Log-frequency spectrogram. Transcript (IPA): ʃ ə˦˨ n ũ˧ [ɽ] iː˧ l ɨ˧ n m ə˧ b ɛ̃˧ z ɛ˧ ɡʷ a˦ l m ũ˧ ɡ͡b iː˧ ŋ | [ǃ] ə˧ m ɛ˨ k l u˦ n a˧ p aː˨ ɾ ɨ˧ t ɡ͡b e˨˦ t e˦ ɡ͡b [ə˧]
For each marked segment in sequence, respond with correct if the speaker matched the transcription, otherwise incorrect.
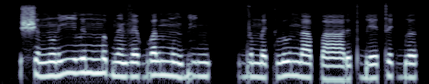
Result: incorrect: ɾ, incorrect: d, correct

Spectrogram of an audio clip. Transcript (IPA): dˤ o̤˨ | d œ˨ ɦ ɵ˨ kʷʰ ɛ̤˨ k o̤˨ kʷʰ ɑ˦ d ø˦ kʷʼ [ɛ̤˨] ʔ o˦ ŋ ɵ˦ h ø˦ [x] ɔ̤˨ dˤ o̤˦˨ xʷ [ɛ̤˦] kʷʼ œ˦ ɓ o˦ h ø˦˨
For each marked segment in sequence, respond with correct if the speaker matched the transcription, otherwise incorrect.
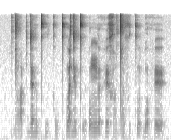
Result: correct, correct, correct

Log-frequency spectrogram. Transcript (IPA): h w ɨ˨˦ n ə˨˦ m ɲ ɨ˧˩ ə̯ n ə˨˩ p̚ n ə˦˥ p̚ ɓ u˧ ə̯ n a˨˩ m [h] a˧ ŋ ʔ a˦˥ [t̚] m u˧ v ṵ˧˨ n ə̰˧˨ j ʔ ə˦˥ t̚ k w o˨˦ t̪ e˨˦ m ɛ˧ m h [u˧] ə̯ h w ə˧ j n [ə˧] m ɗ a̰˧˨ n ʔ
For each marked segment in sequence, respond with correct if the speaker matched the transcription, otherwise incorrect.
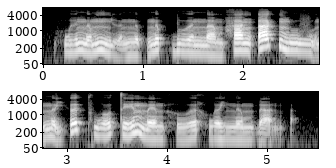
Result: correct, incorrect: k̚, incorrect: u˨˦, correct

